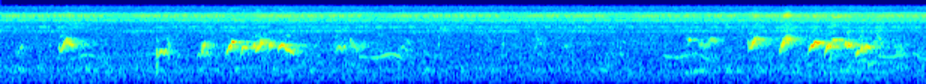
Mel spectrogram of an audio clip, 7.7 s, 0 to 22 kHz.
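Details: Red-whiskered bulbul used to lure wild birds into a trap at Kim Bôi, Hòa Bình, Vietnam, 14 May 2018, a bird being caught: two bursts of bright, chattering warbled phrases, separated by a quiet gap, over a steady high insect hiss.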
